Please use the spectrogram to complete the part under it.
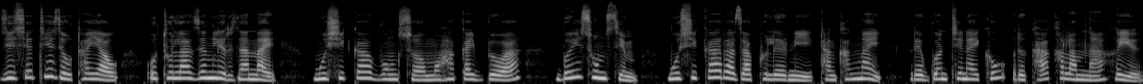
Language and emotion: Bodo, neutral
